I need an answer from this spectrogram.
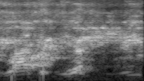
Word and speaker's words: Vladimir: What's especially important in its history is the conversion of one of its leaders, Volodymyr, pronounced Russian Vladimir, shown here as a statue overlooking the Volodymyr made a decision basically.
